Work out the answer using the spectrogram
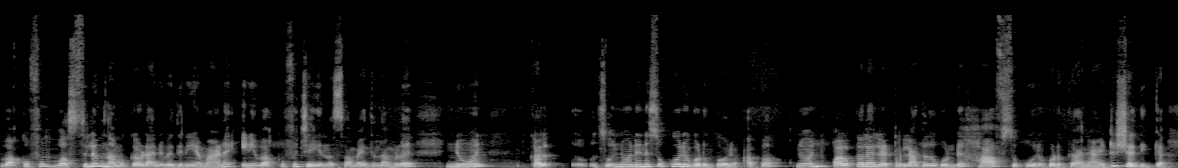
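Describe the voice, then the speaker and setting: A woman teaching Quran recitation rules. She explains each rule patiently, repeats herself, and breaks into slow chanted sample phrases. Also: mid-range voice, mellow. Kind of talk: tajweed lesson, explaining then demonstrating recitation.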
